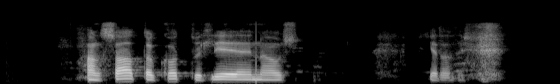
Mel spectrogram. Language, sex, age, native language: Icelandic, male, 15, Icelandic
